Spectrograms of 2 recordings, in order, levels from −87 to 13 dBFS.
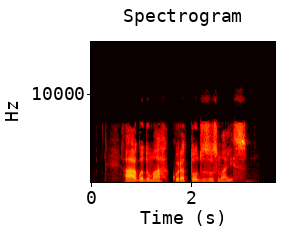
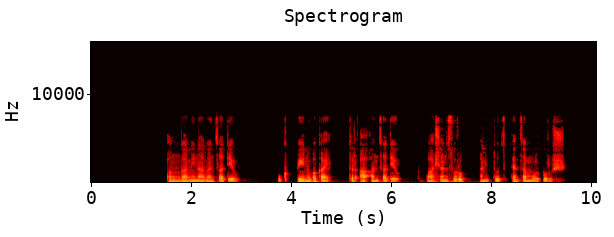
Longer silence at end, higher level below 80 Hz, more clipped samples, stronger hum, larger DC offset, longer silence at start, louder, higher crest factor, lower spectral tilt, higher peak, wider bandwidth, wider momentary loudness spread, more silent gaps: about the same, 0.6 s vs 0.65 s; second, -70 dBFS vs -56 dBFS; neither; neither; neither; second, 0.65 s vs 1.55 s; first, -26 LUFS vs -31 LUFS; about the same, 24 dB vs 20 dB; second, -2 dB/octave vs -7 dB/octave; first, -4 dBFS vs -12 dBFS; first, 11 kHz vs 8 kHz; second, 8 LU vs 11 LU; neither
